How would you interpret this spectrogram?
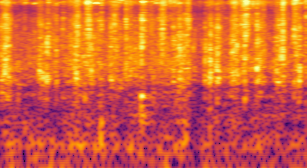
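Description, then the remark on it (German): Steady clip-clop of horse hooves on a farm gravel track through tall cornfields during a horse-drawn ride, continuous, with a crunchy, gritty texture and a constant low rumble underneath, kicking up dust. “Wir fahren hier durch meterhohe Maisfelder auf einem Schotterweg.”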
